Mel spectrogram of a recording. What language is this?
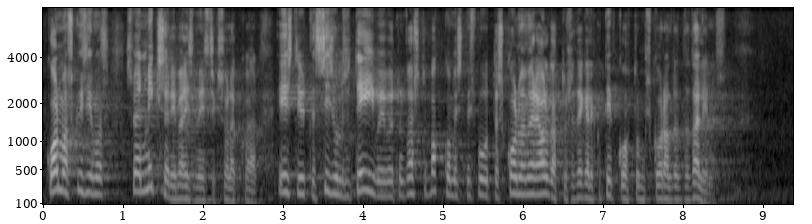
Estonian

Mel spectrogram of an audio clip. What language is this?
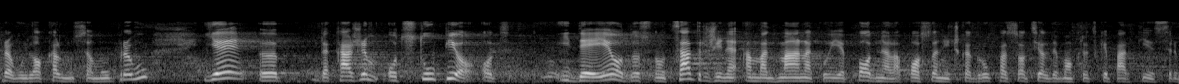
Serbian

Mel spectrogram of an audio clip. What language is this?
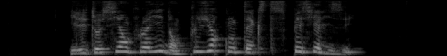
French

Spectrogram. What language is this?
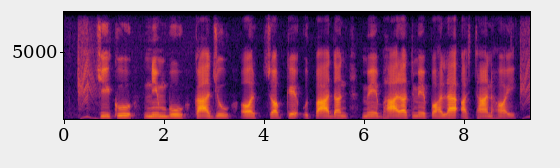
Magahi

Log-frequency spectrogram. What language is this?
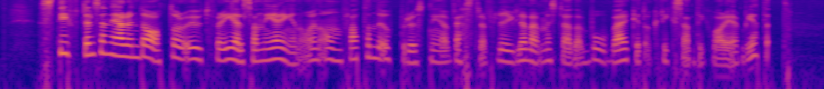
Swedish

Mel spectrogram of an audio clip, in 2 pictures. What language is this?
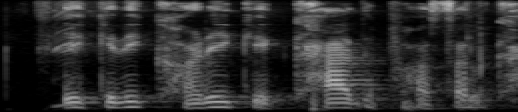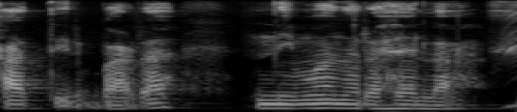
Bhojpuri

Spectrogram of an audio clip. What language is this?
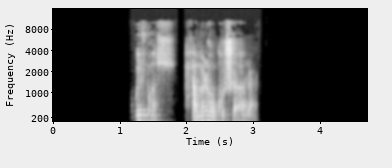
Kabardian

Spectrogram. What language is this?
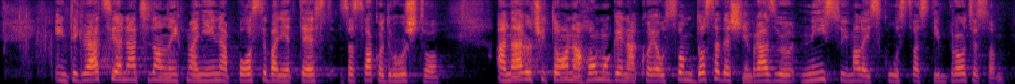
Croatian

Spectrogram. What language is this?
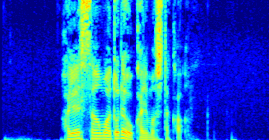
Japanese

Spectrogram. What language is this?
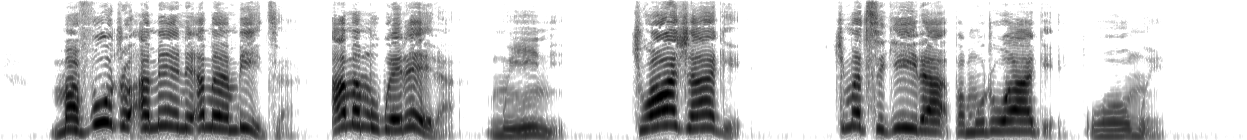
Nyanja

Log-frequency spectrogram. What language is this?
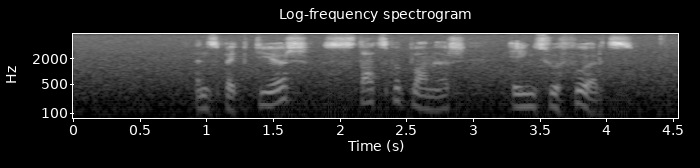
Afrikaans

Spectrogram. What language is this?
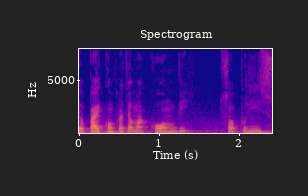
Portuguese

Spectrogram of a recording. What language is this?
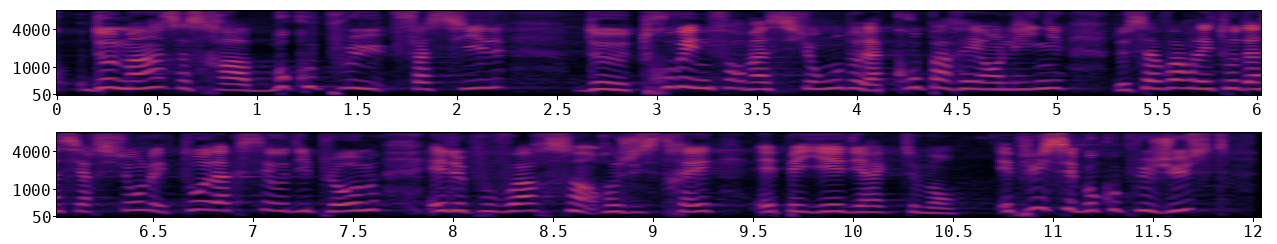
French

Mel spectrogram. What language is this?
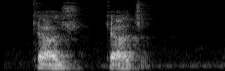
Persian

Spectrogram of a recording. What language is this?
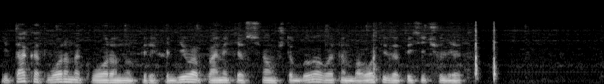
Russian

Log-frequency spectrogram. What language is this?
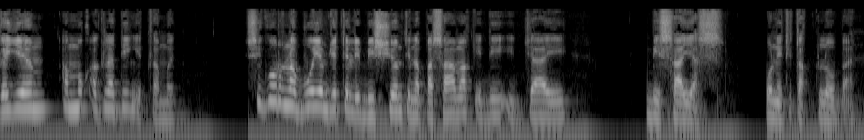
Filipino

